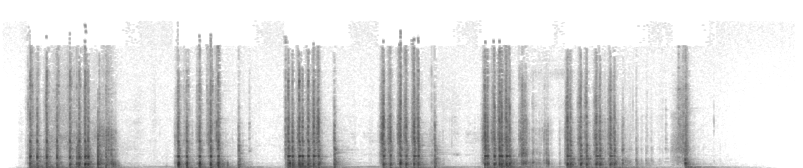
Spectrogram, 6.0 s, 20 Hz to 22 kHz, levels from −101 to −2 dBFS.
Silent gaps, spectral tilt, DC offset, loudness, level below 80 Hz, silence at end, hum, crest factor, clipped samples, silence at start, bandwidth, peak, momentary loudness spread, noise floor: none; -2.5 dB/octave; under 0.1%; -35 LUFS; -56 dBFS; 0.75 s; none; 28 dB; under 0.1%; 0.2 s; 19.5 kHz; -10 dBFS; 11 LU; -80 dBFS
